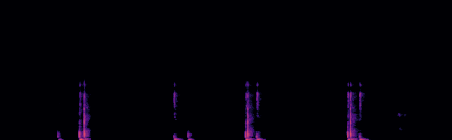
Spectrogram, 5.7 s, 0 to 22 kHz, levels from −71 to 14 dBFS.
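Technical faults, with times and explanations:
1.11 s, broken MP3 bit reservoir: a brief glitch as the sound skips ahead, likely because frames were cut and the next frame borrowed bytes from another frame.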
